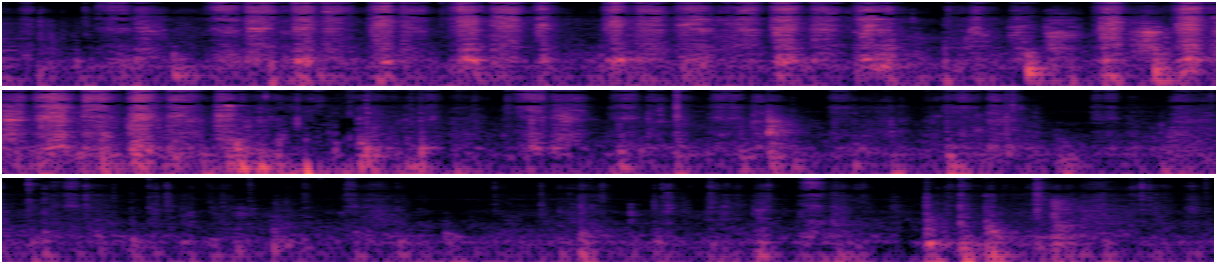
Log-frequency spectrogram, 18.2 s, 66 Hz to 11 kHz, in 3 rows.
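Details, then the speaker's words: 4-month-old puppy with vet-confirmed kennel cough, later treated and recovered: rapid, harsh, rasping coughing bursts in runs. "So I've got some videos here of this 4-month-old puppy who has confirmed case of kennel cough."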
